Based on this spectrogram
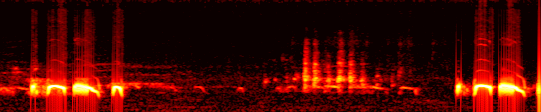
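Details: A decoy spotted dove calling wild doves repeats its four-note coo phrase twice, about six seconds apart. Between the phrases comes a burst of rough, clucking chatter.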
